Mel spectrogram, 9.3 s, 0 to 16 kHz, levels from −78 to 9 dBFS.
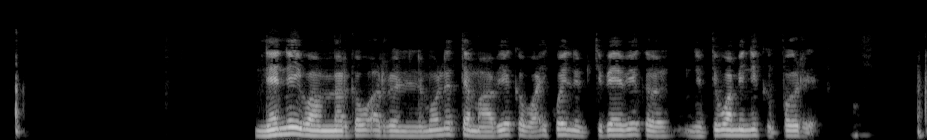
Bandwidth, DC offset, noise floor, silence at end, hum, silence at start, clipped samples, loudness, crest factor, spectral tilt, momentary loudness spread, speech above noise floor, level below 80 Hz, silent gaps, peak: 5.8 kHz; under 0.1%; -74 dBFS; 0.05 s; none; 0.15 s; under 0.1%; -20 LUFS; 20 dB; -9 dB/octave; 16 LU; 54 dB; -66 dBFS; 0.66-1.55 s, 2.16-2.54 s; -2 dBFS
